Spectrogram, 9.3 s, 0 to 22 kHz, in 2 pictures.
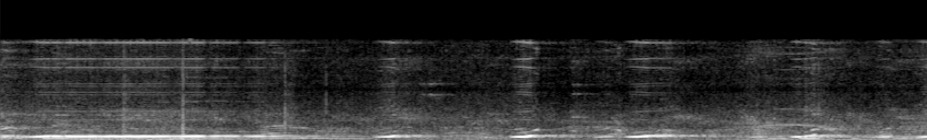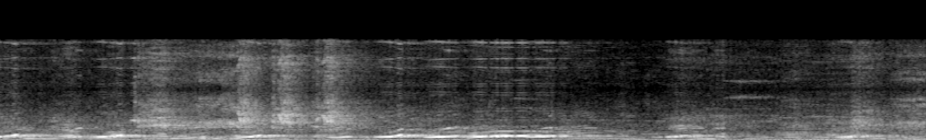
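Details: Captive white-handed gibbons at Zoo Schönbrunn, Vienna, June 2011, in song: a held whistled note, then a quickening run of short rising hoots repeated about twice a second, amid children's voices and crowd noise.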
